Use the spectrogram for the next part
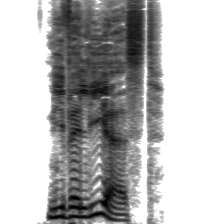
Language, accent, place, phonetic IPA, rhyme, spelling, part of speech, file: German, Germany, Berlin, [nivɛˈliːɐ̯st], -iːɐ̯st, nivellierst, verb, De-nivellierst.ogg
- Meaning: second-person singular present of nivellieren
